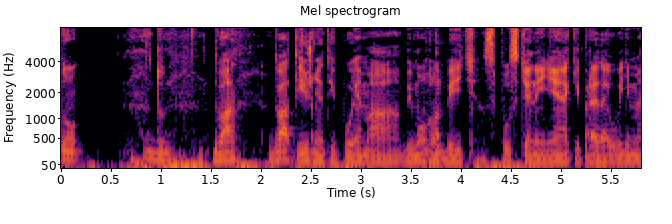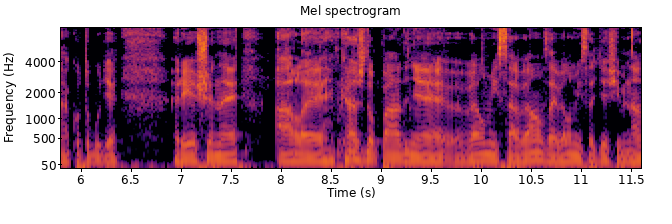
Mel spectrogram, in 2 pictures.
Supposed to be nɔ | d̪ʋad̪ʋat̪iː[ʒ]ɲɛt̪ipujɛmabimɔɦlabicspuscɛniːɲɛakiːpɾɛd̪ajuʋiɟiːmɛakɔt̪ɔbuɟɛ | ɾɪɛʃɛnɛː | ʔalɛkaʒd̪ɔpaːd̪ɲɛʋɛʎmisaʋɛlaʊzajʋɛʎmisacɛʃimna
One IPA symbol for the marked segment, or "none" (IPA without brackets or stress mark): ʒ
